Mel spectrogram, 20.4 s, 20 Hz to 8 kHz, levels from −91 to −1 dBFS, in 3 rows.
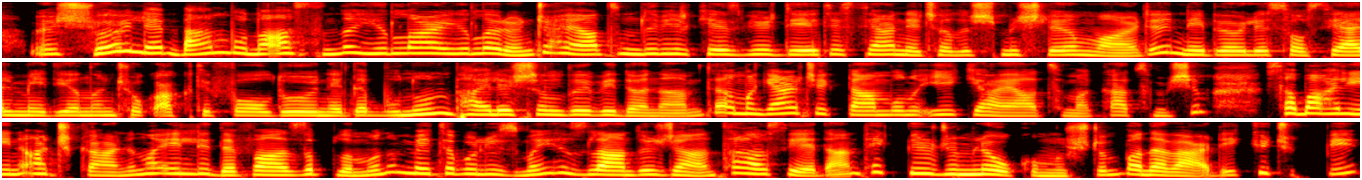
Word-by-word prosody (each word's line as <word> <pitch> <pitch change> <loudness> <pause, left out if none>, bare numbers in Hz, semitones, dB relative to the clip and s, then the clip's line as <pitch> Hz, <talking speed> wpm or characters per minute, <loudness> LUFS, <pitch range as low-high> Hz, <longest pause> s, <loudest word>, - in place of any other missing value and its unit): Ü 255 -1 -3
şöyle, 295 0 +2
ben 280 +7 +1
bunu 260 -4 +2
aslında 280 0 -1
yıllar 290 0 +1
yıllar 270 0 +1
önce 210 +8 +1
hayatımda 255 -1 +1
1 260 -1 -1
kez 230 -3 0
bir 235 -2 -2
diyetisyenle 220 -1 +1
çalışmışlığım 210 +1 0
vardı. 160 +6 -1
Ne 220 -5 +1
böyle 205 0 +2
sosyal 195 -1 0
medyanın 185 0 -2
çok 190 0 -6
aktif 190 0 -5
olduğu 185 0 0
ne 175 -1 -3
de 190 -1 -3
bunun 225 +10 +2
paylaşıldığı 220 -2 +2
bir 205 -2 -1
dönemdi 160 - -4
ama 280 -4 0
gerçekten 255 -6 0
bunu 210 0 -4
iyi 225 +2 -5
ki 215 -3 -4
hayatıma 160 -3 -4
katmışım. 185 - -3 0.3
Sabahleyin 270 -3 +1
aç 270 +1 +1
karnına 195 +9 -2
50 265 -4 -1
defa 200 +1 +3
zıplamanın 220 - -2
metabolizmayı 255 - -1
hızlandıracağını 215 - +3
tavsiye 255 - +1
eden 165 - -2
tek 330 +1 -7
bir 280 -2 +2
cümle 240 0 +4
okumuştum. 185 +2 -2
Bana 210 -6 +3
verdiği 175 +3 0
küçük 305 +2 -5
bir 290 +7 -4
220 Hz, 155 wpm, -23 LUFS, 190-260 Hz, 0.3 s, cümle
